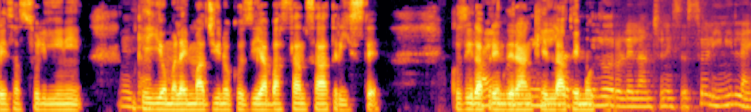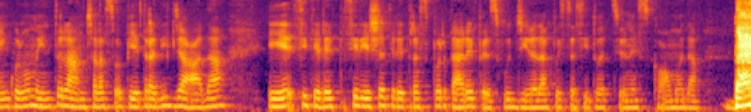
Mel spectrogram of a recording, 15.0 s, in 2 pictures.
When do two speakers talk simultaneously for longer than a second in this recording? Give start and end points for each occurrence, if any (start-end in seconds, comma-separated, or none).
4.6-6.1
